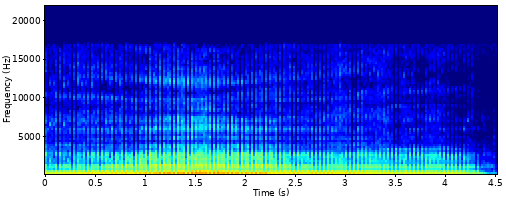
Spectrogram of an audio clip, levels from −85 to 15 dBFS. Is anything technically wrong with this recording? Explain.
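No, nothing technical gets in the way here; the music just rolls along from the first moment to the last without a hitch.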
